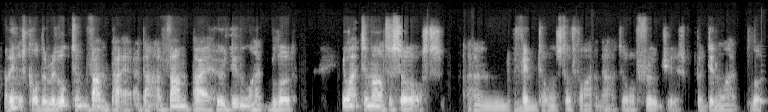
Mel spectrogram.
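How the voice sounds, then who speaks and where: A middle-aged man, a poet, chatting loosely at a book launch and then reciting his own verse in a steady rhythm. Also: low voice, moderate pace, breathy edge. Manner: chatty and rambling with fillers, rhythmic when reciting. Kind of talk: book launch talk and poetry reading.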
